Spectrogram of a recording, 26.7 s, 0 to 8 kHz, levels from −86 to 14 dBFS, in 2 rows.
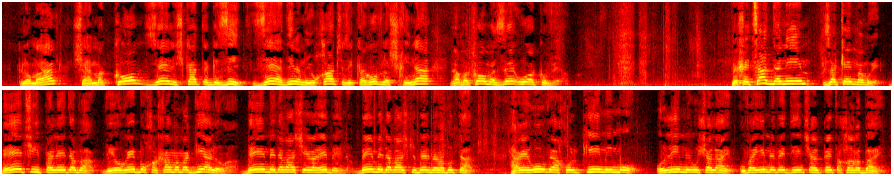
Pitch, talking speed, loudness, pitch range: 215 Hz, 110 wpm, -14 LUFS, 185-230 Hz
